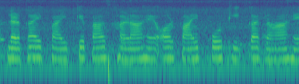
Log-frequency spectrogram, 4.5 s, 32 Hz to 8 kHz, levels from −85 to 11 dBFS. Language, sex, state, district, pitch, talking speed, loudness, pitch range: Hindi, female, Bihar, Jamui, 170 Hz, 185 wpm, -19 LUFS, 165-180 Hz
